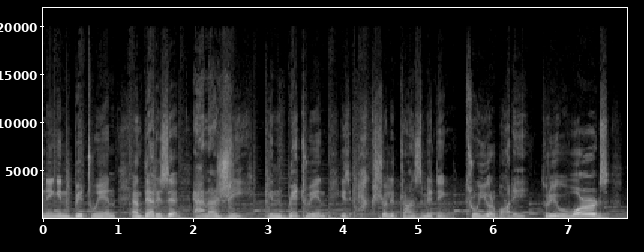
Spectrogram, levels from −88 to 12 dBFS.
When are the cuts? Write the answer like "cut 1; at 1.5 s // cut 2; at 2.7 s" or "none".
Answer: none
